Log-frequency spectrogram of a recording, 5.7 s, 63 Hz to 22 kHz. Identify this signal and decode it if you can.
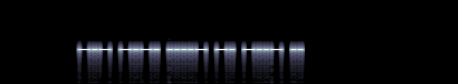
Morse code, heard as a keyed tone, about 28 wpm, 700 Hz. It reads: KC4NXI
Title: USA Call Signs - 6 Characters - Repeated 2x - 28wpm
